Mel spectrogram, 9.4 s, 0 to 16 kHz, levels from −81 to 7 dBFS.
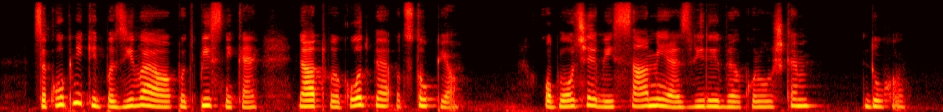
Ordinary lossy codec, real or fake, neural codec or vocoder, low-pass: AAC, 96 kbps; fake; codec, 32 kHz, 1.9 kbps, SNAC; 14.4 kHz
